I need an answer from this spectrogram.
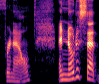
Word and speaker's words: Fresnel: it says fresnel um I know it's spelled f-r-e-s but it's pronounced fresnel and notice that it's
